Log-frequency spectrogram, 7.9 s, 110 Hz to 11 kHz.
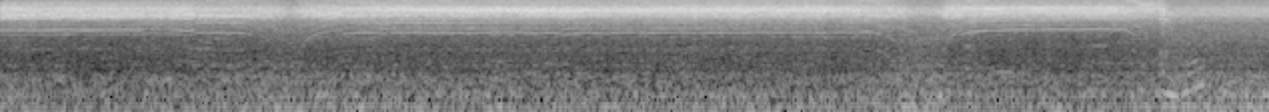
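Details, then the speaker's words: Loud high-pitched whine with short pauses as a dental handpiece runs a flexible sand disc to lower and polish the marginal ridge of a Class II maxillary MO composite filling on tooth #3. "You can actually use it to lower the marginal ridge when you put too much composite on. Kind of go like this. You can use it to lower it. And I really like this because these are flexible and they don't overcut."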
